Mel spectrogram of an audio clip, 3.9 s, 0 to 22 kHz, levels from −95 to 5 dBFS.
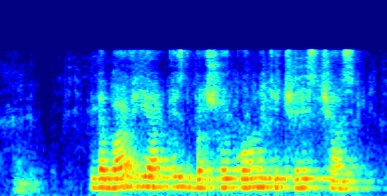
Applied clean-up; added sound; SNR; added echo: neural separator model SepFormer DNS4.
